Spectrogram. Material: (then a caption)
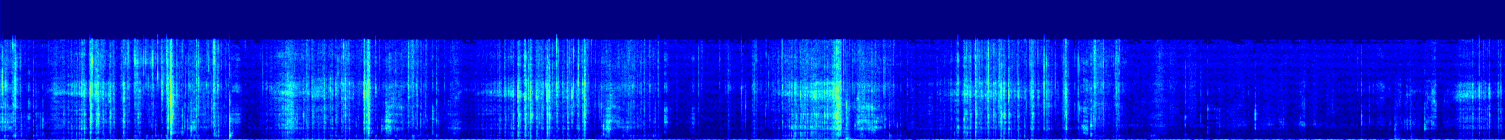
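Soap. A metal blade carves crumbly flakes off a green-and-white striped solid dry bar soap held in hand. The result is a steady run of dry, crisp scraping and crunching strokes, each with a bright, gritty edge over a soft low rumble. The strokes come in short bursts with no ringing after them.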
